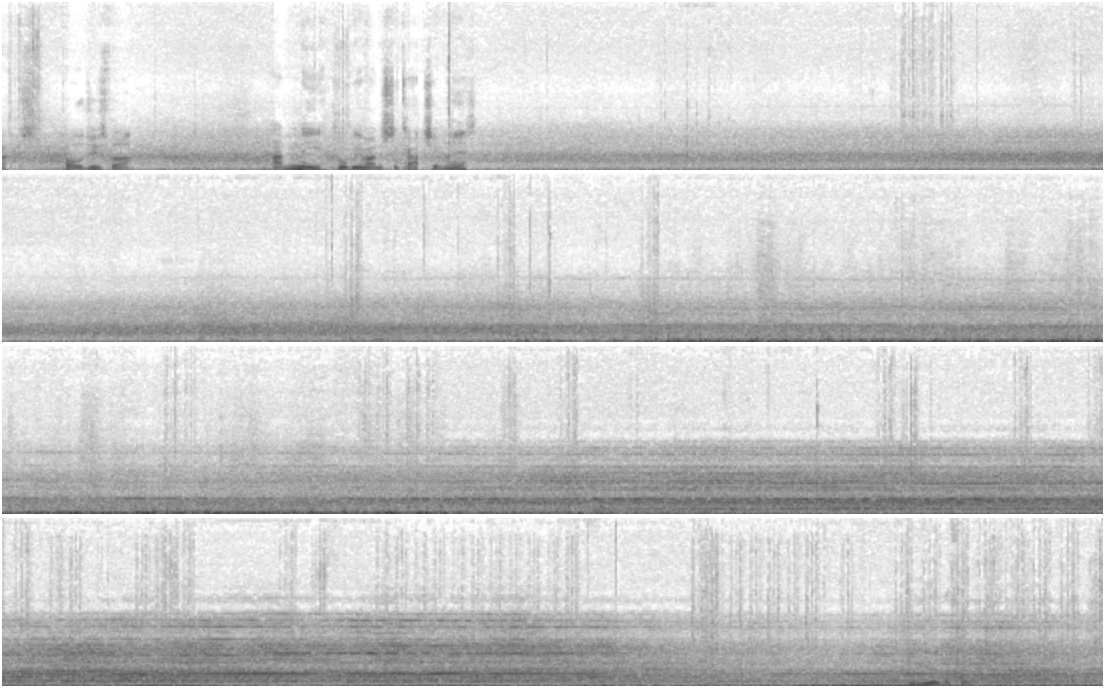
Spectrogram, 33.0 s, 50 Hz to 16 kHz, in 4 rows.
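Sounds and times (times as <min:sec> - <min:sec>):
jet engines landing: 0:00.0 - 0:33.0.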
